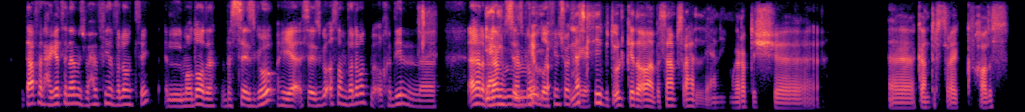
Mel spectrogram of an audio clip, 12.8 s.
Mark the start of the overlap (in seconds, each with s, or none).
6.1 s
